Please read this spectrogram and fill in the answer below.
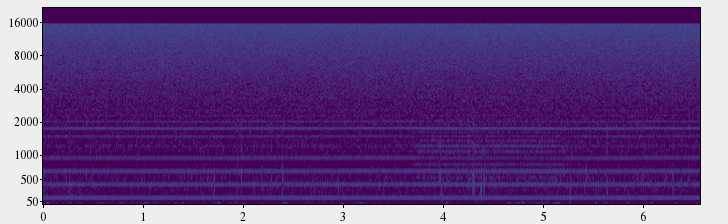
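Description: Faint, steady low electrical hum on an old film soundtrack, with a few faint clicks about four seconds in.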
